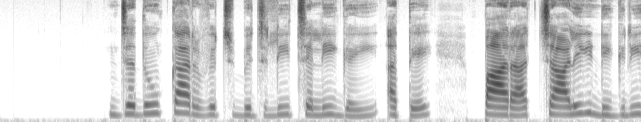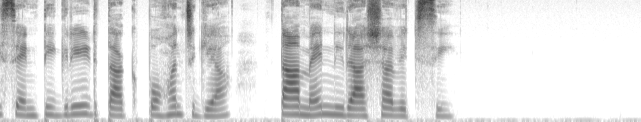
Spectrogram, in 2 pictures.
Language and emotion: Punjabi, sad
